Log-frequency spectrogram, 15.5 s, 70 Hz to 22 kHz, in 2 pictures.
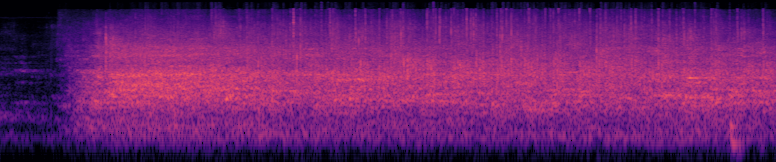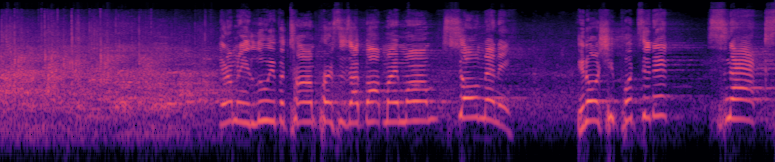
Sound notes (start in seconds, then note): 1.0 audience laughs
